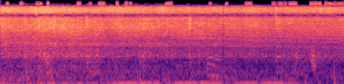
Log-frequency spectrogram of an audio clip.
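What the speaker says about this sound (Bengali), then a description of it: "বড়িটাকে মা আগে ভেজে নিচ্ছে।" Bori lentil dumplings fry in a pan in a home kitchen, a steady close hiss and sizzle with a low rumble underneath and faint occasional clicks.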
